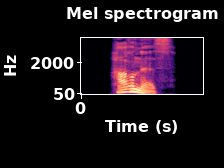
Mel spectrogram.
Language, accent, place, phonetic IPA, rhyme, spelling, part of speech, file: German, Germany, Berlin, [ˈhaʁnəs], -aʁnəs, Harnes, noun, De-Harnes.ogg
- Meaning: genitive of Harn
